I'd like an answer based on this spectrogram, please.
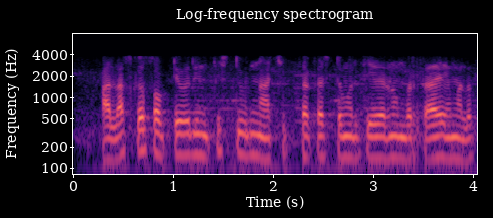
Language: Marathi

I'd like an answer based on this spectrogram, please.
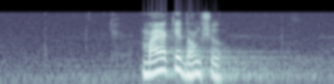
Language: Bangla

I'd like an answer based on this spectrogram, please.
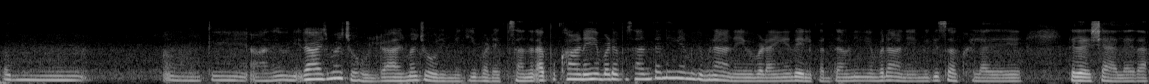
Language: Dogri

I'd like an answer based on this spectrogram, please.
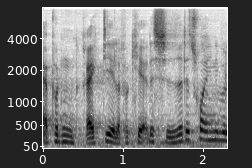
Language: Danish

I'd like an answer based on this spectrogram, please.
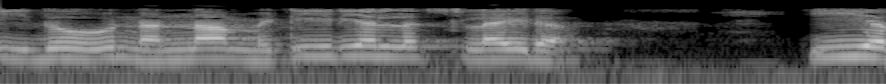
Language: Kannada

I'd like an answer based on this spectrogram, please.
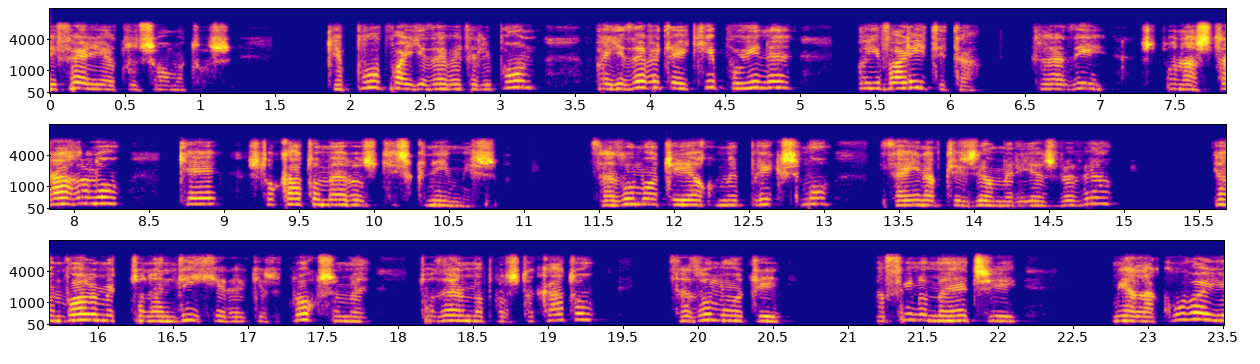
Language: Greek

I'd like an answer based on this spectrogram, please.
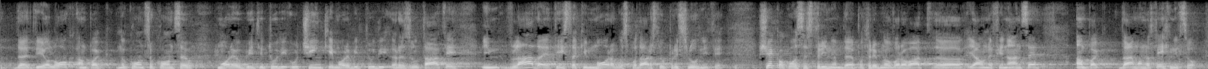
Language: Slovenian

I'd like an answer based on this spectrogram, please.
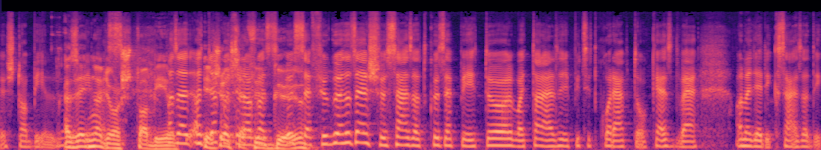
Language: Hungarian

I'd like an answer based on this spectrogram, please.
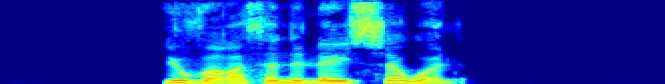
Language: Kabyle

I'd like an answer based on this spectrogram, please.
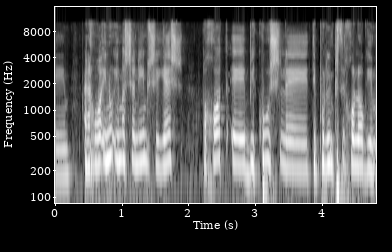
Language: Hebrew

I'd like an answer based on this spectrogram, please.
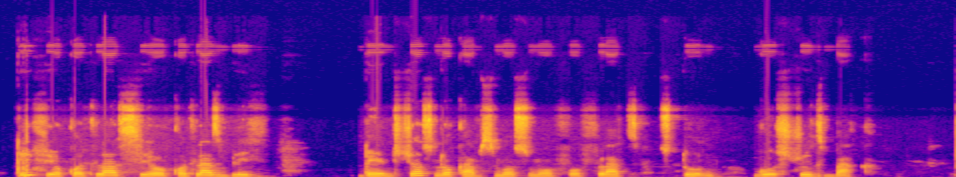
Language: Nigerian Pidgin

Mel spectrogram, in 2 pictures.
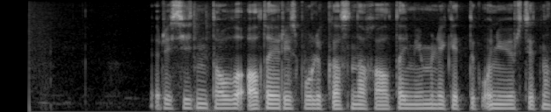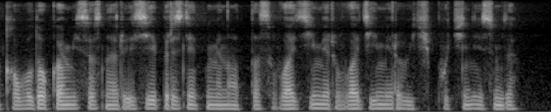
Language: Kazakh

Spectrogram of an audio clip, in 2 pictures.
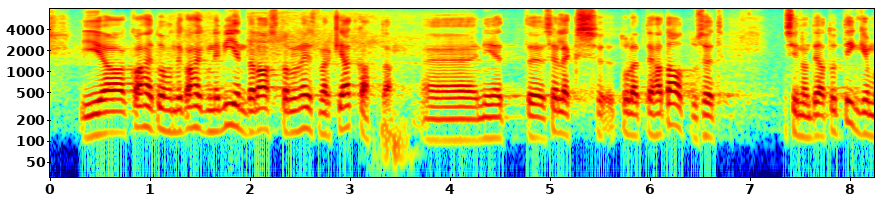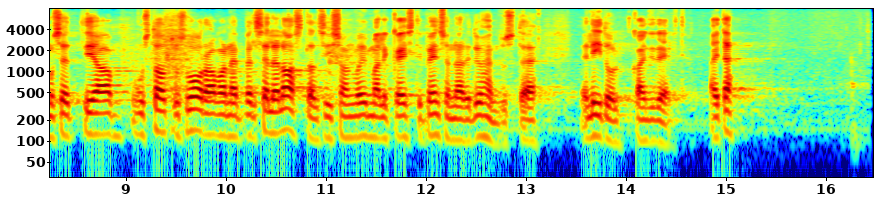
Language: Estonian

